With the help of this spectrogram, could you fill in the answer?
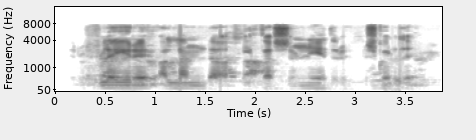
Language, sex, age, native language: Icelandic, male, 14, Icelandic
